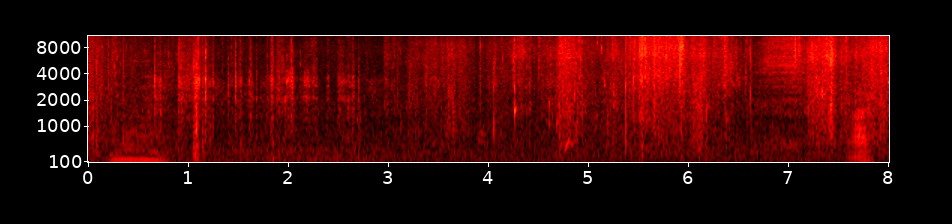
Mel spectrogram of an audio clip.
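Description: A short vocal exclamation just after the start, then scattered rustles, crackles and small clicks of water hyacinth and dry stems as a hooked carp is drawn in to the bank.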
